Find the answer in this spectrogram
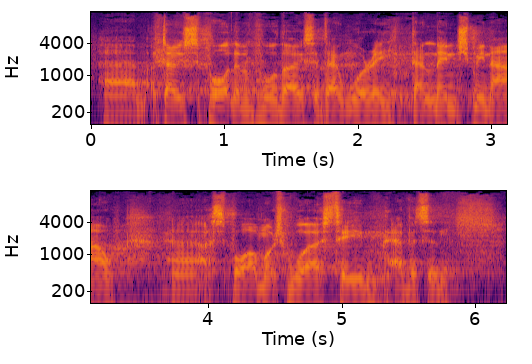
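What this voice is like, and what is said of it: Slight northern English accent. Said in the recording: “It's a slight northern accent,”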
